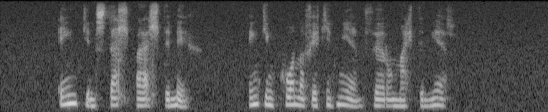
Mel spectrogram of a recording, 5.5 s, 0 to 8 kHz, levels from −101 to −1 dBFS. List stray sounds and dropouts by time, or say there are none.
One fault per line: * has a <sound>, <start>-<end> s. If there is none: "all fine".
all fine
